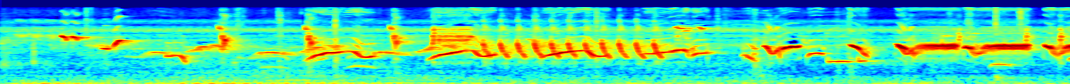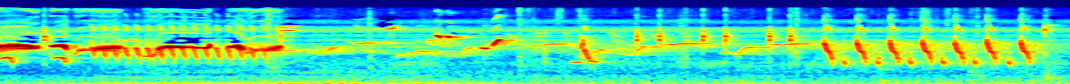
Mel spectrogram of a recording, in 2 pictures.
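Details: Loud song from a caged Chinese hwamei performing its spreading display, sung in the high 'cao cầu' manner: scattered whistled slurs, a sustained buzzy warbling stretch, then sparse notes ending in a quick repeated trill.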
